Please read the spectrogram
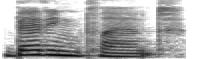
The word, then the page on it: bedding plant: American English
